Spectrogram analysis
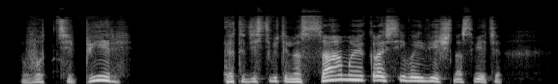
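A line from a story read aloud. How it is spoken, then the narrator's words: Whisper. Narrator (Russian): прошептала Шула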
